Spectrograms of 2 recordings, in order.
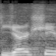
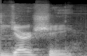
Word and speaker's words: Yoshi: as well all right there we go you pronounce Yoshi wrong it's Yoshi okay cool thanks Yoshi um drink Jin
